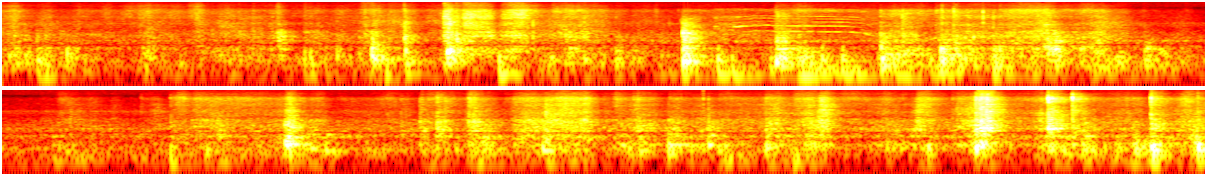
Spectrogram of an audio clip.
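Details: Several hungry rescued kittens surround their keeper during food preparation, urging the meal on; a wavering, stepped mew near four seconds stands out over repeated clicks, rustling and kitchen clatter.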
